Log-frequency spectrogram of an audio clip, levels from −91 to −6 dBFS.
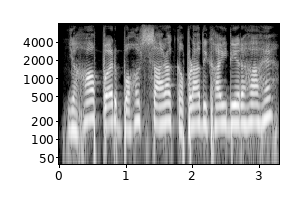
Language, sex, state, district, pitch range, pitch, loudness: Hindi, male, Jharkhand, Ranchi, 170-195 Hz, 180 Hz, -14 LUFS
